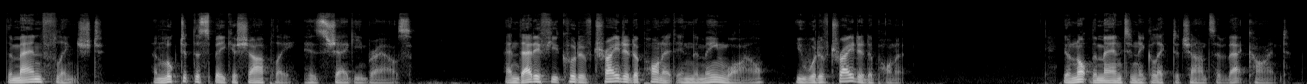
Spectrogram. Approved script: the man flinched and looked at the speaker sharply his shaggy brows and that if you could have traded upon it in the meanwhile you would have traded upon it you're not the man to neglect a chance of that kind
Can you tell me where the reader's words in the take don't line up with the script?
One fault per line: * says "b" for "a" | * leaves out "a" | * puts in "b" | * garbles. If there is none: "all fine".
all fine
